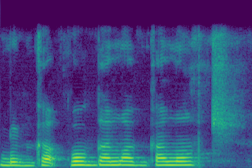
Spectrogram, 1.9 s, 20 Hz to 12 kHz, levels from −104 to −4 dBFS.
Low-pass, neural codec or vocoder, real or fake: 9.9 kHz; autoencoder, 22.05 kHz, a latent of 192 numbers a frame, VITS, trained on one speaker; fake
